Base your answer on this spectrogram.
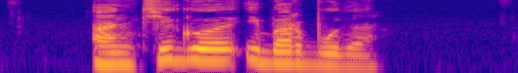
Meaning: Antigua and Barbuda (a country consisting of two islands in the Caribbean, Antigua and Barbuda, and numerous other small islands)
- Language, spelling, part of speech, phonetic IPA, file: Russian, Антигуа и Барбуда, proper noun, [ɐnʲˈtʲiɡʊə i bɐrˈbudə], Ru-Антигуа и Барбуда.ogg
